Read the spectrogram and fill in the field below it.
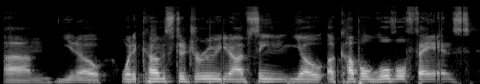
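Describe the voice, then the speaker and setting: Male sports podcast host, mid-pitch, casual and blunt, lots of fillers. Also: steady tone, moderate pace, clear, resonant tone, poor audio. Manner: heavy use of "you know" fillers and restarts; frank, opinionated, says he calls it as he sees it. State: has the hiccups. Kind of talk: casual sports talk monologue.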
